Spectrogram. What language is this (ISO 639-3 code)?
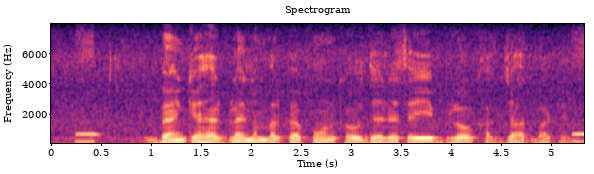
bho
